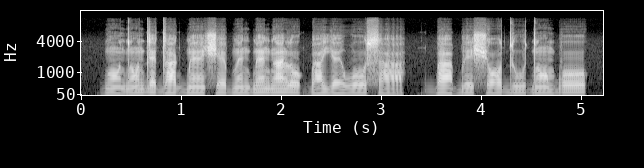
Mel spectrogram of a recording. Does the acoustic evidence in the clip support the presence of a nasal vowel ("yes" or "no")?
yes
